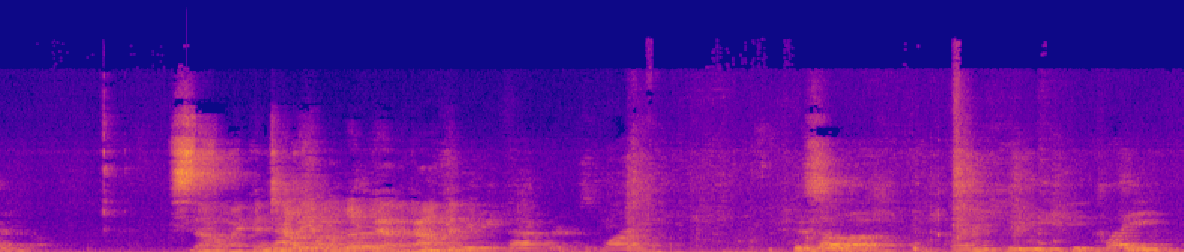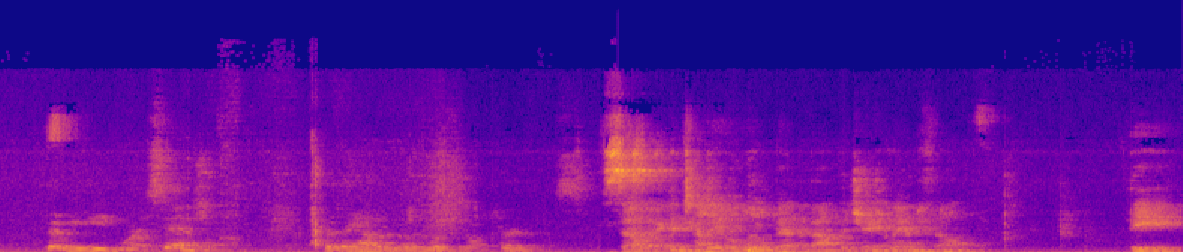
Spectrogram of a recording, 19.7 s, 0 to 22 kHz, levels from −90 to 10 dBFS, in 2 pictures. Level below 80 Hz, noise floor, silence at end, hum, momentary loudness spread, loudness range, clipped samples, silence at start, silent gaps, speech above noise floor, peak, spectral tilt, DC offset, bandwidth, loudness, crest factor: -48 dBFS; -46 dBFS; 0 s; none; 20 LU; 9 LU; under 0.1%; 0 s; none; 24 dB; 0 dBFS; -3 dB/octave; 0.3%; 19 kHz; -21 LUFS; 24 dB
